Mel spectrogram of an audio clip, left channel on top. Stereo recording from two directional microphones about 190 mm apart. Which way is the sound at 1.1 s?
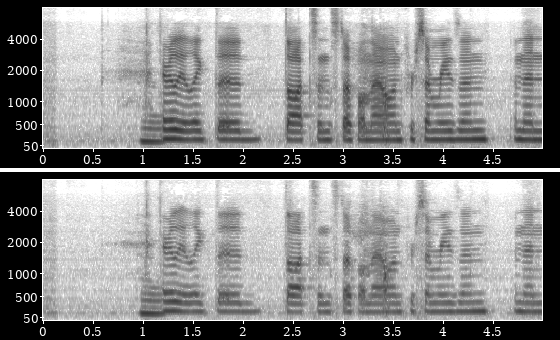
55° left (ahead or behind).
